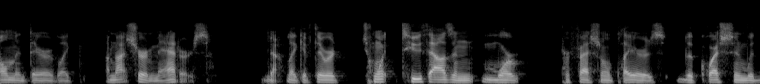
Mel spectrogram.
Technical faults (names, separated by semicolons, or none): none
